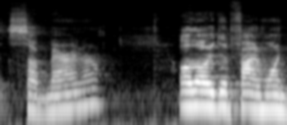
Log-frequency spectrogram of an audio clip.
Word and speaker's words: Submariner: had a controversy of how do you pronounce the words is it submarine or is it Submariner I think we established uh the overall consensus is it is Submariner although he did find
